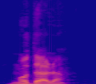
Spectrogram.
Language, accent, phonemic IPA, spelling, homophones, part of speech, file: French, France, /mɔ.dal/, modale, modal / modales, adjective, LL-Q150 (fra)-modale.wav
- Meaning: feminine singular of modal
